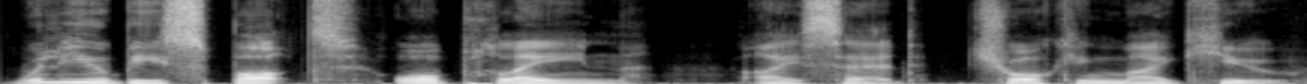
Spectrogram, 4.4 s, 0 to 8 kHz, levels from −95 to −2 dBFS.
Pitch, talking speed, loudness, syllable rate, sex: 125 Hz, 150 wpm, -17 LUFS, 3.2 syllables/s, male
